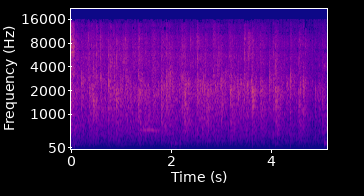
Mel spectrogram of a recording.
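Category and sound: crowd, loud applause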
